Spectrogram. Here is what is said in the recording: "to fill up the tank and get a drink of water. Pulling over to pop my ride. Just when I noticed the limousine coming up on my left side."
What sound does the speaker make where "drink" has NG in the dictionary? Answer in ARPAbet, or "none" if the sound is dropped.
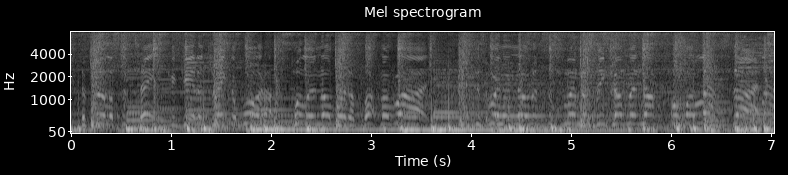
NG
